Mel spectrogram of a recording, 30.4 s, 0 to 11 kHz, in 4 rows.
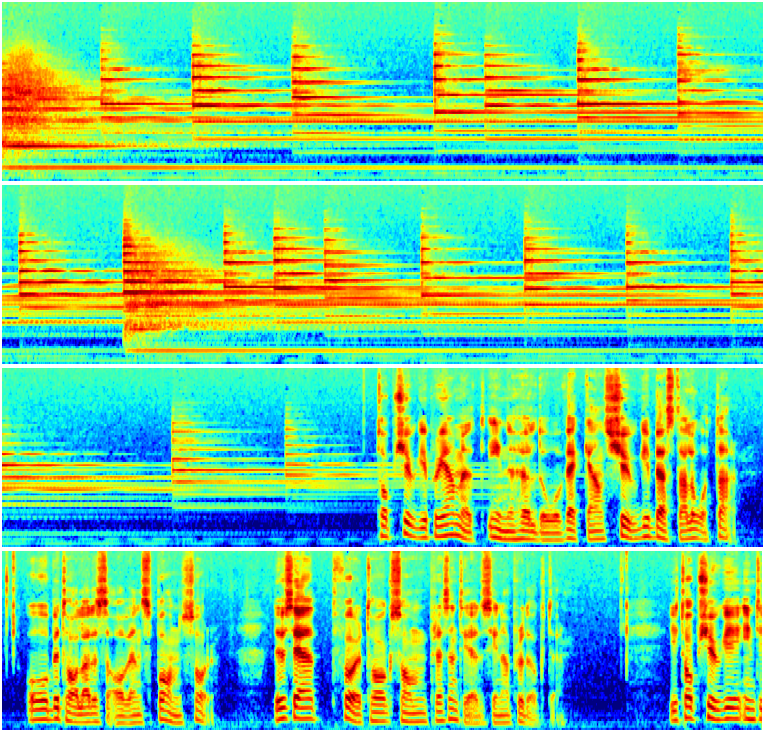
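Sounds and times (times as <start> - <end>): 
bell chimes of a radio chart show signature tune: 0.0 - 21.4
low sustained hum: 0.0 - 21.7
speech: 19.0 - 25.0, 25.6 - 28.5, 29.5 - 30.4.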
